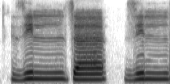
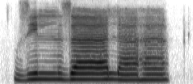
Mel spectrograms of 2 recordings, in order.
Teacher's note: so you're staying on the lam, the second lam, but with the sukoon slightly longer than the lam with the fatha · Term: sakin letter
